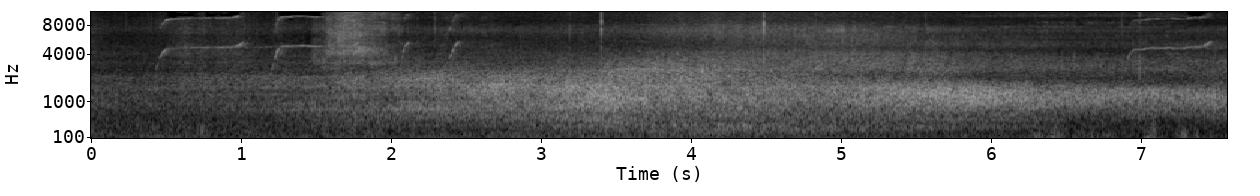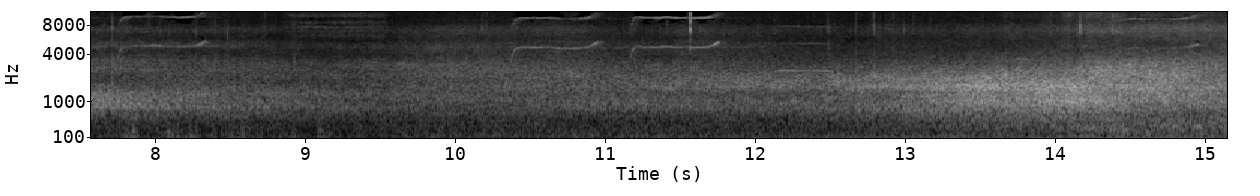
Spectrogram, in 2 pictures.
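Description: Wind blows in gusts across open ground.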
